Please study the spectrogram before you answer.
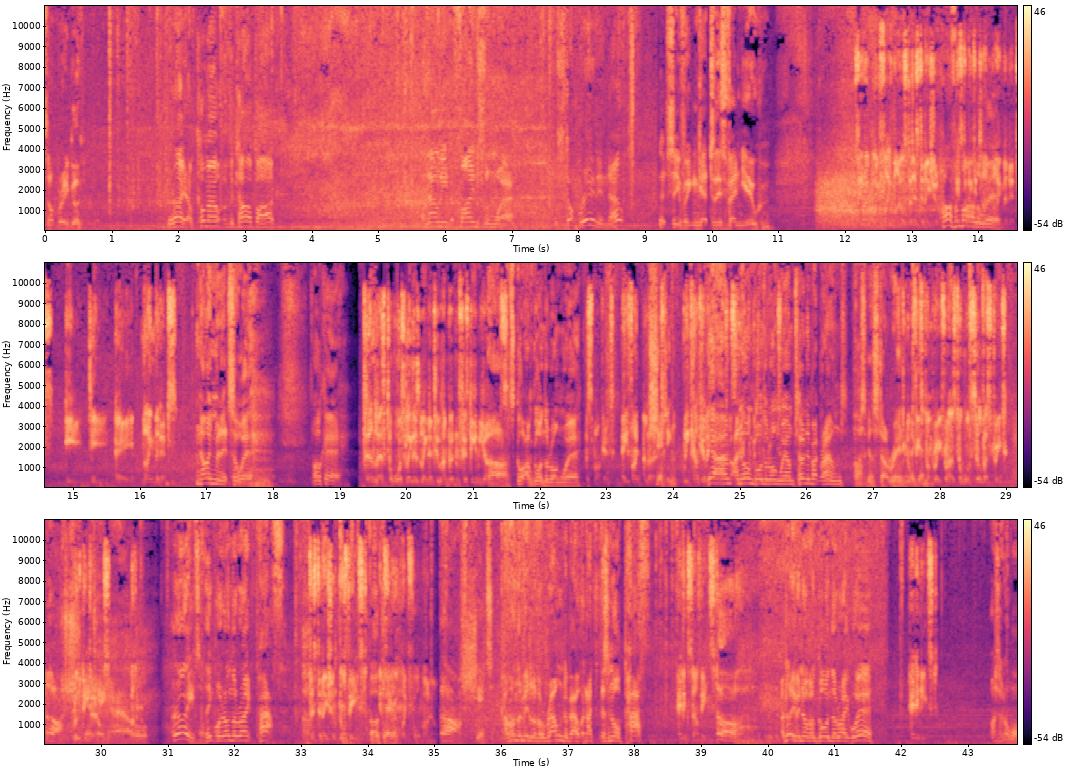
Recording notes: Live From A Freezing Wet Piss-filled Underpass in Northampton.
